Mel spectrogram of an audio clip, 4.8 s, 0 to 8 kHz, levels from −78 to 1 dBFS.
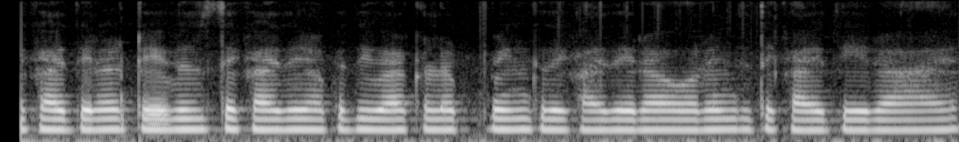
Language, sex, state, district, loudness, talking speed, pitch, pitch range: Hindi, female, Bihar, Araria, -14 LUFS, 275 wpm, 180 Hz, 175-180 Hz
